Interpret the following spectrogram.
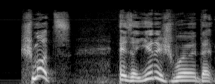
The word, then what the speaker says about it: schmutz: like to talk about schmutz schmutz is a Yiddish word that means dirt d u RT or grime properly pronounced it should rhyme with puts and cuts it sometimes spelled schmutz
